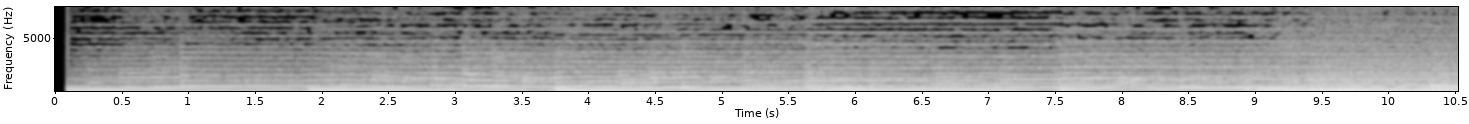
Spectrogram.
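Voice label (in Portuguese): NASCIMENTO MENSAGEM PARA QUEM ESPERA UM BEBE FEMININO, Telemensagens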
